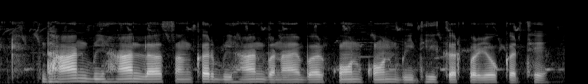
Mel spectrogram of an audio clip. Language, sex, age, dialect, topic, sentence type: Chhattisgarhi, male, 18-24, Northern/Bhandar, agriculture, question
